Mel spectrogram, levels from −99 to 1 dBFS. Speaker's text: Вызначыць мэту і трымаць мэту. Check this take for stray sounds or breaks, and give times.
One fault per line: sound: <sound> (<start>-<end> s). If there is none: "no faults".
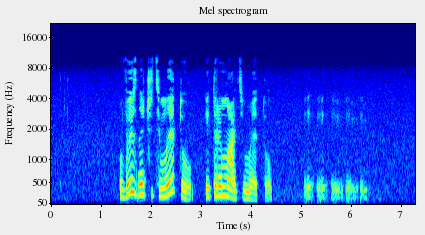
sound: laugh (5.0-6.4 s)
